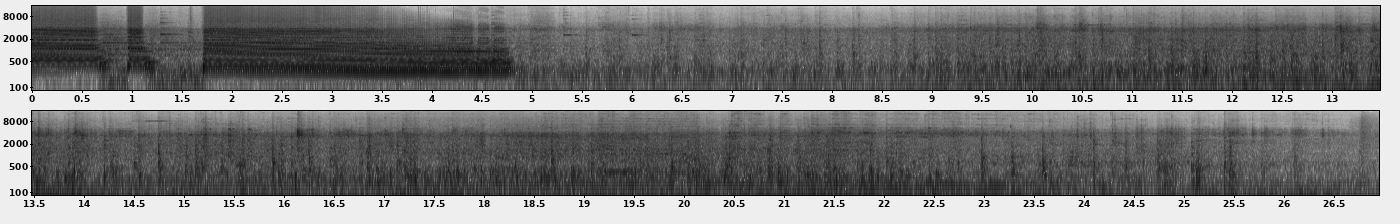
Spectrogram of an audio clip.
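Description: Diesel locomotive's multi-chime air horn ending a series of blasts: a short toot about a second in, then a long blast of about three seconds that cuts off. The train then rumbles past with wheel clickety-clack, getting a little louder partway through and staying steady to the end.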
